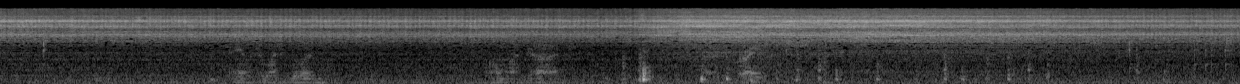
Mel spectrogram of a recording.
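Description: Eastern diamondback rattlesnake rattling its tail: a continuous high buzz that grows louder about six and a half seconds in.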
